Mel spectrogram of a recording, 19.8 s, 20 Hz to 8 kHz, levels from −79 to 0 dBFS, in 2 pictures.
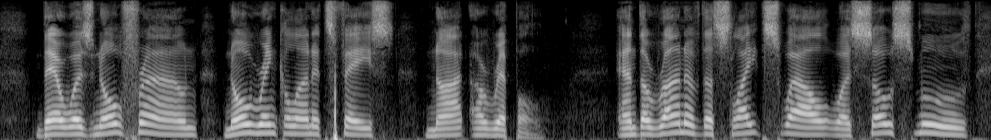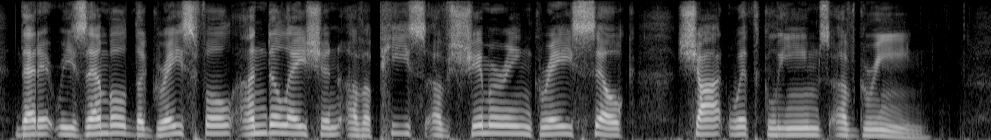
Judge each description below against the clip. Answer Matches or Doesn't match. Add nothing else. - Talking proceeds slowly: Matches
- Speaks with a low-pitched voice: Doesn't match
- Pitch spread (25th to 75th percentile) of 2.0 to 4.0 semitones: Matches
